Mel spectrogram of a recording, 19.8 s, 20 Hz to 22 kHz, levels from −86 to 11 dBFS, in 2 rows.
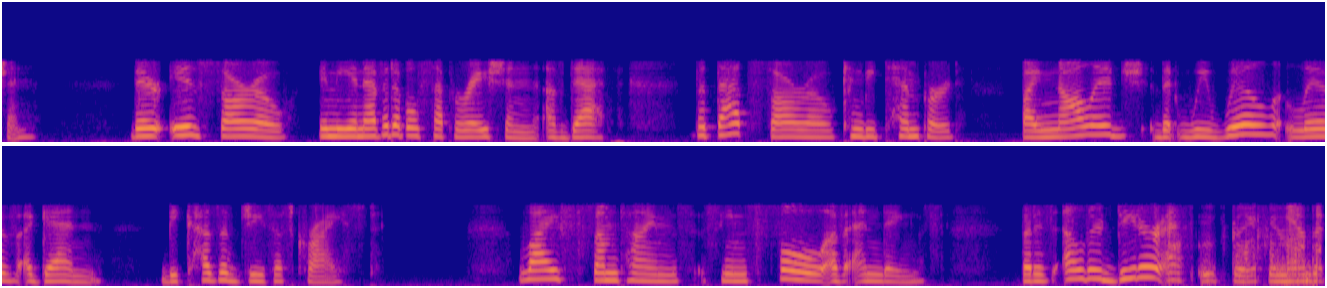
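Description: Right near the end, from 18.68 s through to the close, there's a codec payload misread: the G.726 code words get unpacked with their bit order flipped, so the decoder builds the wrong samples and the speech drowns in harsh, grinding distortion. Before that, the 32 kbit/s G.726 carries only light coding grit.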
